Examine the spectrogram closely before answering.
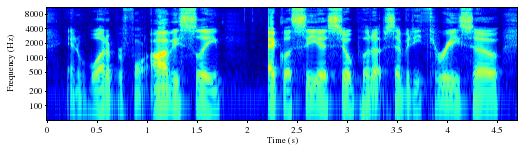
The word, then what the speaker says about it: Ecclesia: They played, now I kept saying it wrong on the broadcast, but it's Ecclesia College.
